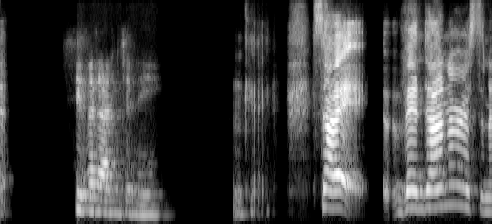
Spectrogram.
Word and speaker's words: Sivaranjini: Sivaranjini.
